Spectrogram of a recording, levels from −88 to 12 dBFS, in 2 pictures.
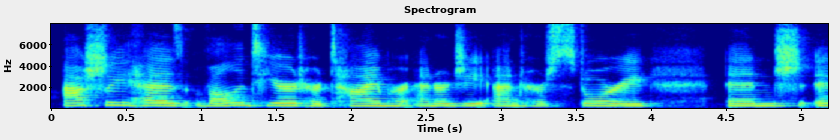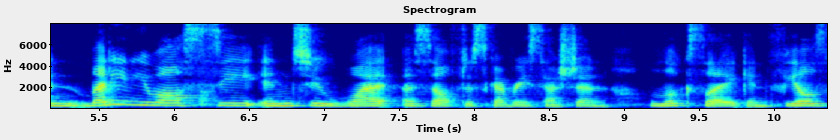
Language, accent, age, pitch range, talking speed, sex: English, American, 30-49, 205-235 Hz, 145 wpm, female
